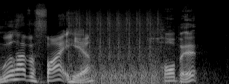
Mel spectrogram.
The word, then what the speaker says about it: Hobbit: Hobbit rhymes with pop it.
